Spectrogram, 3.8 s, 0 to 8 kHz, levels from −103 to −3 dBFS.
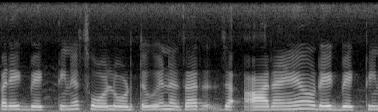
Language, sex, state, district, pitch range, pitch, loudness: Hindi, female, Jharkhand, Sahebganj, 215-230 Hz, 225 Hz, -29 LUFS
